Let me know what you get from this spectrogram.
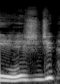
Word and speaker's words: jeźdź: Tak, rzadko się tę formę spotyka, dlatego że rzeczywiście w wymowie jest ona dosyć trudna, tutaj wymówienie tych dźwięcznych spółgłosek na końcu, nie jeźdź. Ona w takiej szybkiej wymowie się zlewa z jeść, prawda?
